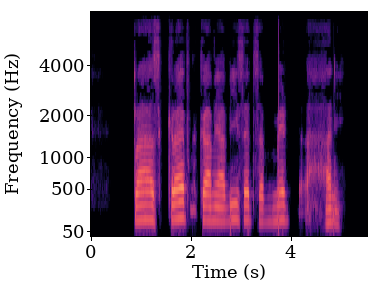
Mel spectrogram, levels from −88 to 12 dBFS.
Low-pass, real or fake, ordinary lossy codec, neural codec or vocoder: 7.2 kHz; real; MP3, 32 kbps; none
